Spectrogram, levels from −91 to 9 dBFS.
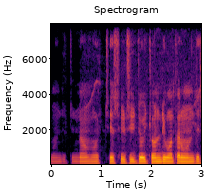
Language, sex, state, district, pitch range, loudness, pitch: Bengali, male, West Bengal, Purulia, 110-115 Hz, -16 LUFS, 110 Hz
